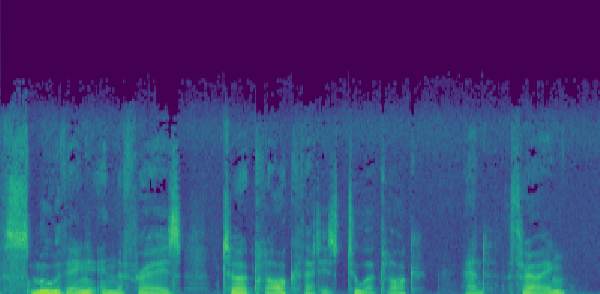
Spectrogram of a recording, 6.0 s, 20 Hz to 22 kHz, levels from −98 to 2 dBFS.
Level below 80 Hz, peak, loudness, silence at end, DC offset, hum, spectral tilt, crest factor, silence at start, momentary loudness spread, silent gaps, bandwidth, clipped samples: -48 dBFS; -8 dBFS; -26 LUFS; 0.35 s; under 0.1%; none; -5 dB/octave; 18 dB; 0 s; 14 LU; none; 15 kHz; under 0.1%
